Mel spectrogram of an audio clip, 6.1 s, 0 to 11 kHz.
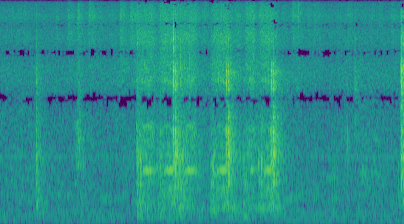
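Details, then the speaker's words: Epson XP-series inkjet printer (XP-214 type) after refillable cartridges are fitted and the buttons are held about 10 seconds: short whirring bursts with clicks as the carriage shuttles. This is normal carriage movement showing the cartridges were recognised. "cartucho reconhecido só dele fazer esse barulhinho aqui eu já sei que ele reconheceu"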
